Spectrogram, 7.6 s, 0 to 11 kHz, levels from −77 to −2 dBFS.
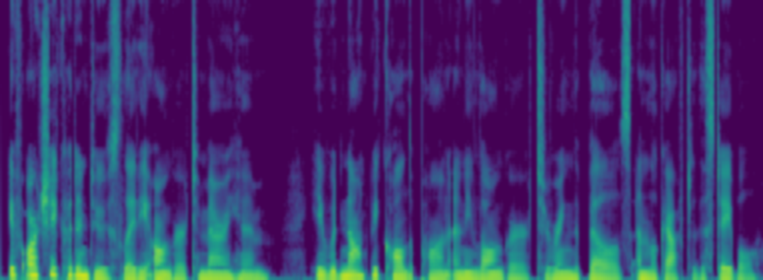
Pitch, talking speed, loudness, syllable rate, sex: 175 Hz, 205 wpm, -18 LUFS, 5.3 syllables/s, female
